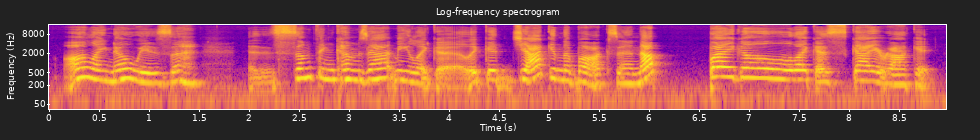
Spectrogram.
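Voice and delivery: feeble squeaky voice. Reading a story aloud, a small creature speaks: little feeble squeaking voice. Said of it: "a little, feeble, squeaking voice".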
